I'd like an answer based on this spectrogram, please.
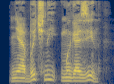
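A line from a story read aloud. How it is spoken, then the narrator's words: Joyful announcer. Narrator (Russian): радостно сообщила дикторша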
